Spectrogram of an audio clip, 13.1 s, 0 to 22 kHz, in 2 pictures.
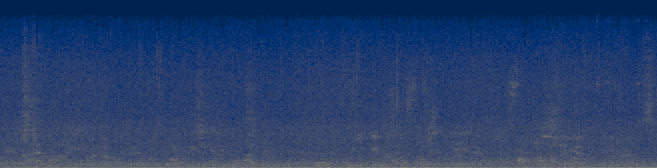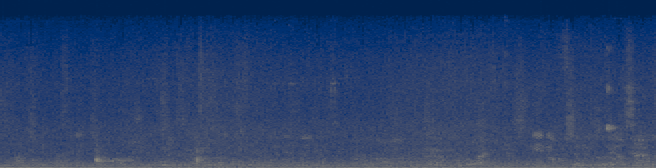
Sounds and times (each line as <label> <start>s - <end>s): talks of the passengers 0.0s - 13.1s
